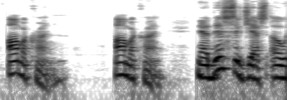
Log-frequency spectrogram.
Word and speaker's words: omicron: then our next letter has the Oh sound Omicron Omicron now this suggests oh isn't obey I don't want you to say it that way I want you to say ah Omicron like OS and bought Omicron Omicron now you've seen this is PI like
